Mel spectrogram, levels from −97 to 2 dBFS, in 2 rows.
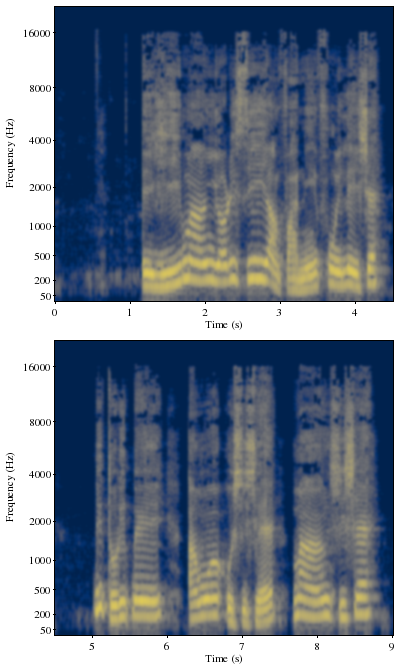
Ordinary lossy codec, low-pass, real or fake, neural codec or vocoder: MP3, 64 kbps; 19.8 kHz; fake; codec, 44.1 kHz, 7.8 kbps, Pupu-Codec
